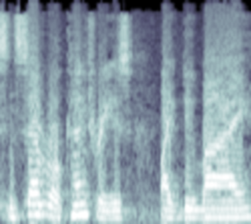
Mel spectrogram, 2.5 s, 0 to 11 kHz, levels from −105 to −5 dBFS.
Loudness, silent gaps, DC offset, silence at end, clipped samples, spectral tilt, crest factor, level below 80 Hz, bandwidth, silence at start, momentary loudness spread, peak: -7 LUFS; none; under 0.1%; 0 s; 1%; -5 dB/octave; 6 dB; -36 dBFS; 11 kHz; 0 s; 6 LU; 0 dBFS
